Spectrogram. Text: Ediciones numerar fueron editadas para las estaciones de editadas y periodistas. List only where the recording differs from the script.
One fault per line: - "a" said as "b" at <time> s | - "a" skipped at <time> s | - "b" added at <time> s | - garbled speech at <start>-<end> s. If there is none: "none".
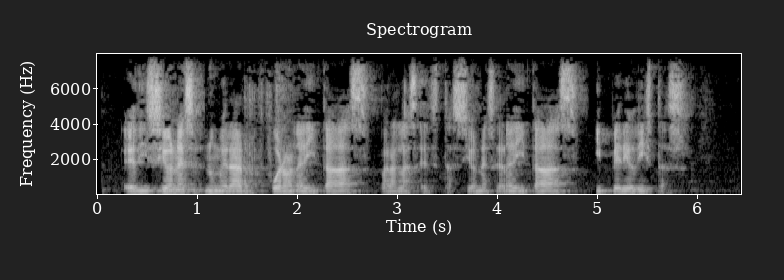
none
